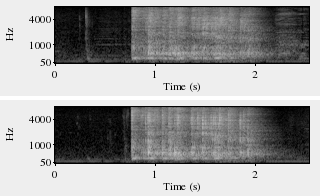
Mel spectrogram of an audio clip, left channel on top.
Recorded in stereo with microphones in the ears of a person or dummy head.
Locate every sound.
0.8 s crushing: 55° right (ahead or behind), 0.7 m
